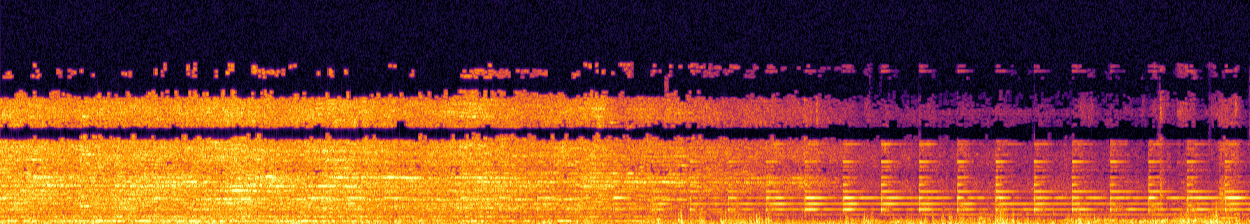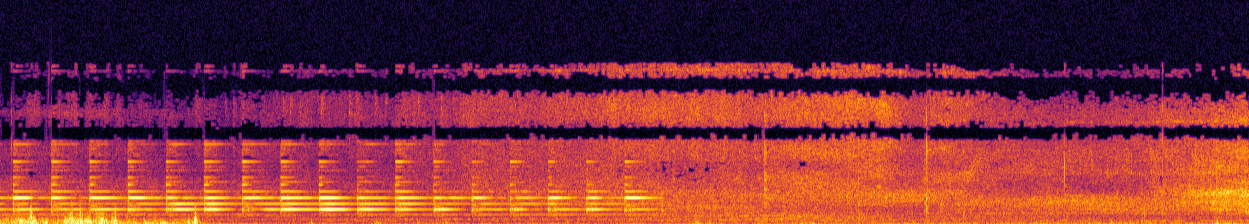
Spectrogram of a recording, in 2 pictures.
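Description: A freight train of tank cars rolling past over the crossing with steady wheel squeal, while the crossing's warning bell rings in a steady rhythm. The train noise drops off about halfway through as the last car clears. The bell stops a few seconds later.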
